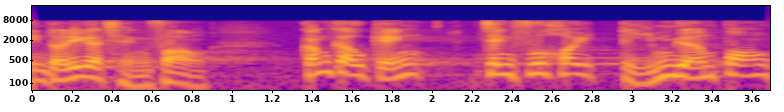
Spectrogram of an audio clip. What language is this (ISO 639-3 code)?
yue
